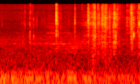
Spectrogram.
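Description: Faint handling noise: a few light clicks and a soft rustle as hands turn over a small cork ornament with a metal clasp and dangling charm.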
